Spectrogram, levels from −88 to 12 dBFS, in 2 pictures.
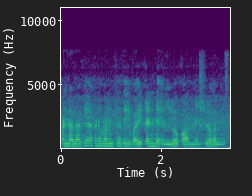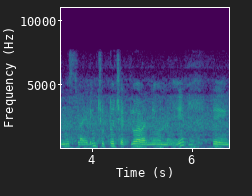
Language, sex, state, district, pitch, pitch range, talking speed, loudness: Telugu, male, Andhra Pradesh, Anantapur, 170 Hz, 155-180 Hz, 175 wpm, -18 LUFS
